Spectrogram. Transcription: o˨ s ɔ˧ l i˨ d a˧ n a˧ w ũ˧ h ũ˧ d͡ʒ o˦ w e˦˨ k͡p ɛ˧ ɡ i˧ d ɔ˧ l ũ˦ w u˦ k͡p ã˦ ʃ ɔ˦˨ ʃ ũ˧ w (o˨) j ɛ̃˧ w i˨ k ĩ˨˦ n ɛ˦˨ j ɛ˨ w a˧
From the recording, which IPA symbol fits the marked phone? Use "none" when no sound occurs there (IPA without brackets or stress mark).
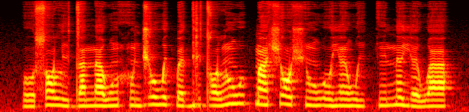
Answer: o˧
